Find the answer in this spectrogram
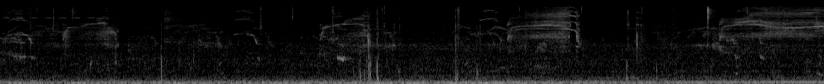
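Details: A Chinese blackbird delivers scattered high whistled phrases, some swooping and some hooked, spaced every second or two, among occasional sharp clicks and a continuous low droning noise.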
